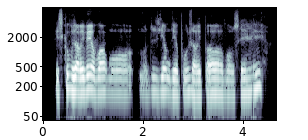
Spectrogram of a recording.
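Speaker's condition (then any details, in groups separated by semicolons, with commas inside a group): No condition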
